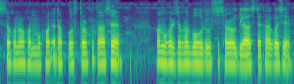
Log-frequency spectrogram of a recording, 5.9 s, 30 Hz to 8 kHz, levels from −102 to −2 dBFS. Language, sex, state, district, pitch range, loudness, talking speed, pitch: Assamese, male, Assam, Sonitpur, 115-125 Hz, -18 LUFS, 150 wpm, 120 Hz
